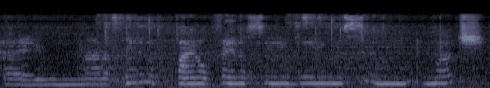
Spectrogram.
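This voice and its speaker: A woman's voice: high voice, fairly even intonation, takes it slowly, rough recording. A woman chatting casually alongside a game stream in a matter-of-fact way. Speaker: stream companion. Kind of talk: casual chat.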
